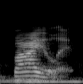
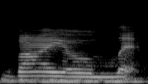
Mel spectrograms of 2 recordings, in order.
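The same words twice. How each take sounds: First: Said in the usual way. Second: "violet" slowly in three beats, vi, o, let; "violet" broken apart, ending on a distinct "let"; split into syllables. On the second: Shown as a demonstration. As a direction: sound out "violet" piece by piece. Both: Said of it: "Replace the lin with let".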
